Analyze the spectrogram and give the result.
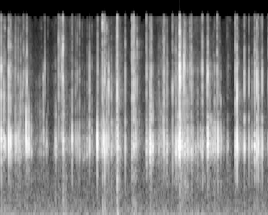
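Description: Long nails rapidly tap and scratch the lids and compartments of a translucent pink plastic weekly pill box. The result is a quick, uneven run of dry, bright clicks and scratchy rattles that stop dead with no ring and almost no low end.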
